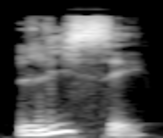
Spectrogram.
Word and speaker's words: lisser: Same thing here. Double S, S. Lisser.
